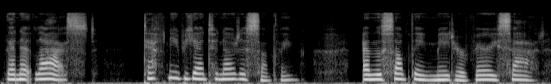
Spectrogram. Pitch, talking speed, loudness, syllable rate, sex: 225 Hz, 165 wpm, -17 LUFS, 5.8 syllables/s, female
